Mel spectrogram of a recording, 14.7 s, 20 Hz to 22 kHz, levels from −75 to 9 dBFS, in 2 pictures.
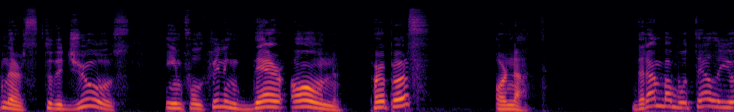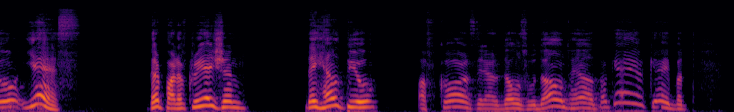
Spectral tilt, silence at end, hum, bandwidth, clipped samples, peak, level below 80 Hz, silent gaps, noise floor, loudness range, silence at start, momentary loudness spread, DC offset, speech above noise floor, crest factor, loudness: -6.5 dB/octave; 0.5 s; none; 16 kHz; under 0.1%; -6 dBFS; -46 dBFS; none; -78 dBFS; 6 LU; 0 s; 14 LU; under 0.1%; 55 dB; 20 dB; -24 LUFS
